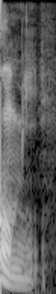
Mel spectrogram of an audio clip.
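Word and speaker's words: 尾身: うん実はえおみさんのアクセントがおの方につくそうですおの斧えおの実の方に下がるえビーズのイントネーションと同じらですおお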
